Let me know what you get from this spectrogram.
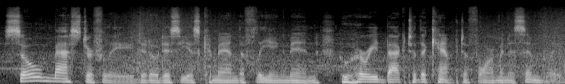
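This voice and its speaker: Casting: male narrator, lowish voice, solemn scripted delivery for an epic audio drama, clear background noise underneath. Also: expressive, moderate pace.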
